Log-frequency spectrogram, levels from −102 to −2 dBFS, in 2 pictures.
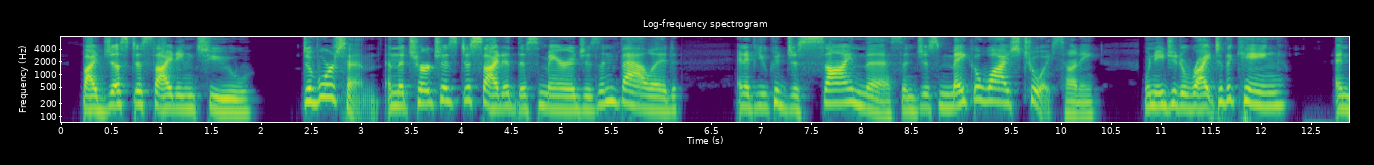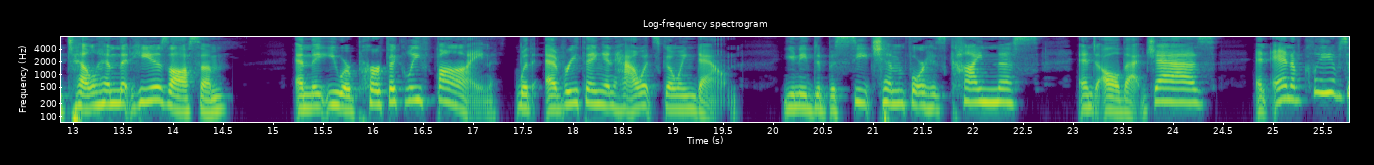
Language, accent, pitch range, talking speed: English, American, 165-230 Hz, 170 wpm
